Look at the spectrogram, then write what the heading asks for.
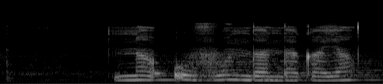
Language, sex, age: Venda, female, 19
